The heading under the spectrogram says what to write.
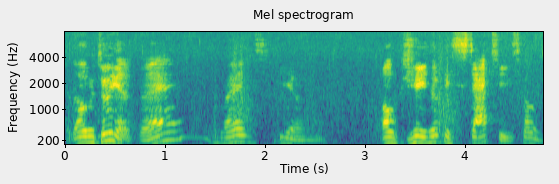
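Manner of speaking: ordinary delivery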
